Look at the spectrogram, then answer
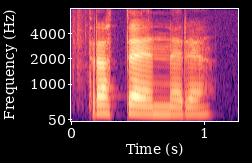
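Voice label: "tratènnere", Sardinian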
